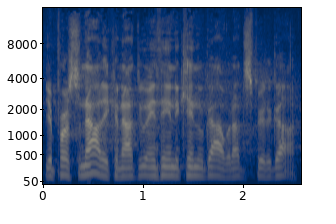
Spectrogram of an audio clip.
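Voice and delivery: ordinary delivery

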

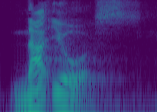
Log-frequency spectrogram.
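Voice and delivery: ordinary talk, nothing marked

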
